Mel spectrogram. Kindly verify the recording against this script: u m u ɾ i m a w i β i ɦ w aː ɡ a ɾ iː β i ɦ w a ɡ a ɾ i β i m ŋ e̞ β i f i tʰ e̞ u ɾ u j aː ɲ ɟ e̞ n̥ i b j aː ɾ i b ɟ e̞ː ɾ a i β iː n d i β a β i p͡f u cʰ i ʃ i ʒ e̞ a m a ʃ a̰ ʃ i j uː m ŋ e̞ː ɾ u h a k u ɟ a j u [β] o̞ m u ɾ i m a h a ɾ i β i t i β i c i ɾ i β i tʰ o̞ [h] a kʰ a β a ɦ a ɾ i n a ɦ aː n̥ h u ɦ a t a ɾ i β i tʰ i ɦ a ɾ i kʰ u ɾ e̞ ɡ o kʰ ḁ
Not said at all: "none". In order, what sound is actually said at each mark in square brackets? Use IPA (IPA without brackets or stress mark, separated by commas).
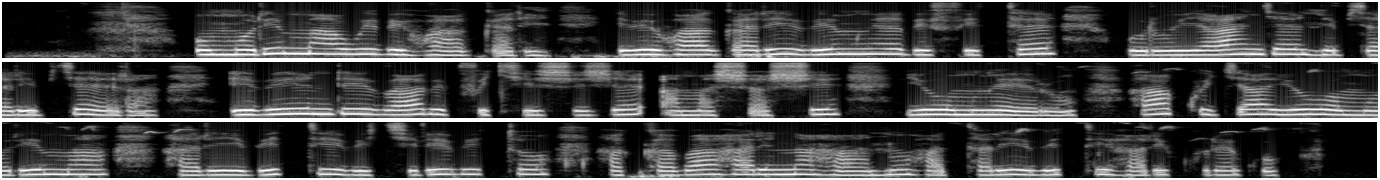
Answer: w, h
